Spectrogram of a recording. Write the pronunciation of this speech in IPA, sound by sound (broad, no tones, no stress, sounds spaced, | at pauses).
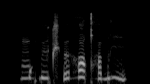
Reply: m ɔ k͡p y t͡ʃʼ ø h ɔ qʰ o b i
